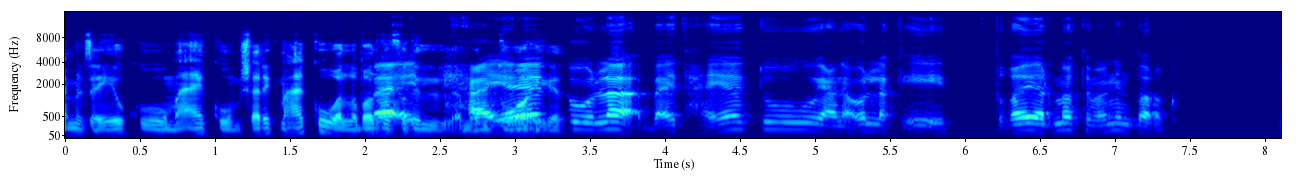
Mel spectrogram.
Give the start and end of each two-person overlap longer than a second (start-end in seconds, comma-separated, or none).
2.1-3.4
